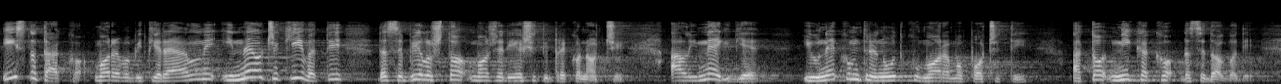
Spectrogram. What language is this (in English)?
Croatian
